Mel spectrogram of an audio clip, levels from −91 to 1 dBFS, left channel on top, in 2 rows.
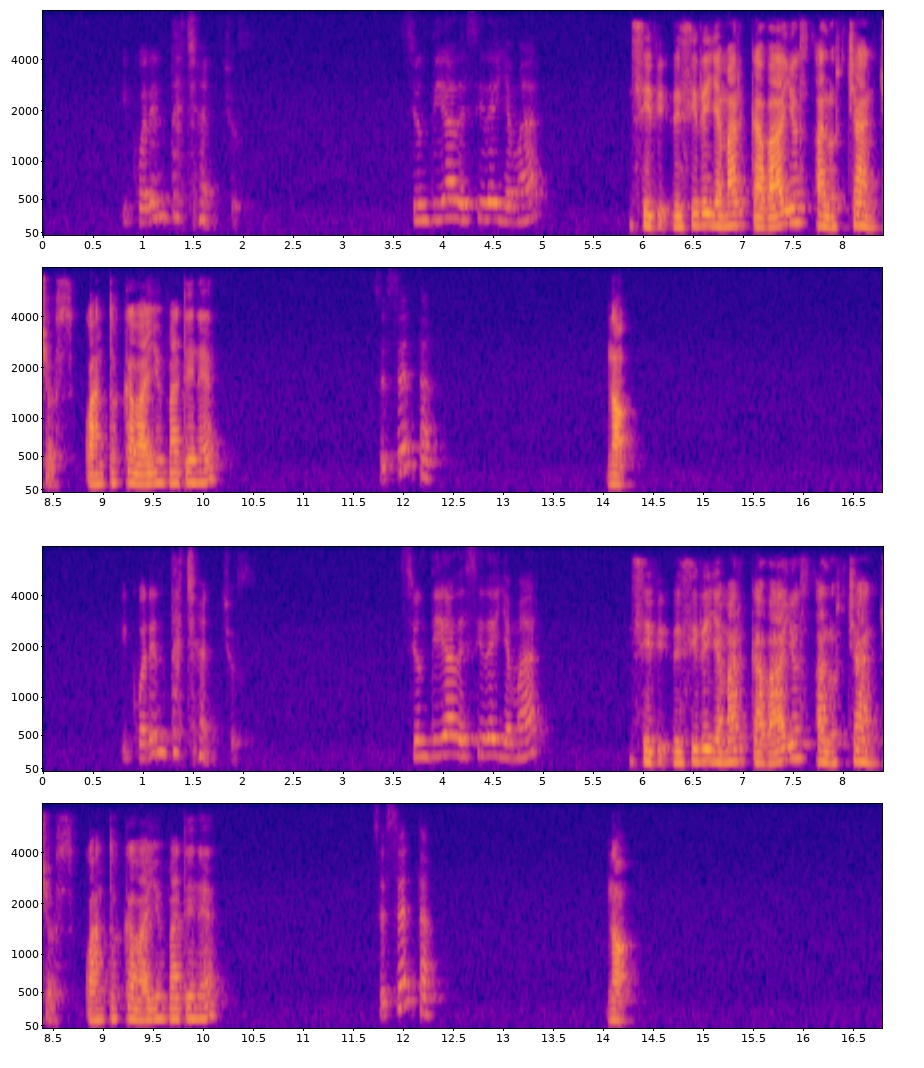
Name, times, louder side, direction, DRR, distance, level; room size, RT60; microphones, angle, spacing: voice 1, 0.8-1.9 3.6-4.9 11.8-12.3, right 2 dB, 80° right, 7 dB, 0.6 m, -34 dB
voice 2, 5.9-10.1 14.0-14.2, left 3 dB, 25° left, 7 dB, 0.3 m, -25 dB
3.0 x 2.4 x 2.6 m, 0.34 s
head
